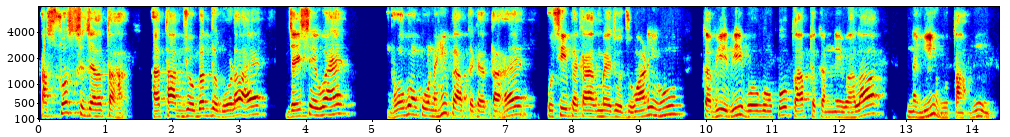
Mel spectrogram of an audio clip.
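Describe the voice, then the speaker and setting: A man's voice: a little high, slow pace, darkish tone, dull audio. A man teaching scripture, chanting Sanskrit verses and then explaining them line by line, asking questions and answering them himself.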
